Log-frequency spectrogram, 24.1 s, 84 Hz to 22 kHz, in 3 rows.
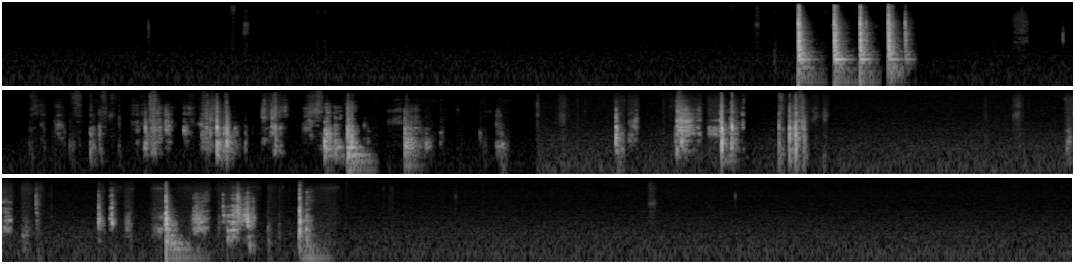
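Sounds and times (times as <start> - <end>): box handling scrapes and knocks: 8.7 - 11.3, 12.6 - 14.1, 16.0 - 18.6.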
